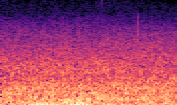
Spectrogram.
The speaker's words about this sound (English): Man, it's torrenting down. This is the same river we've kind of been walking along all day.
